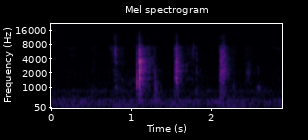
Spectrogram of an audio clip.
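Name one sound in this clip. Playing cards are shuffled with soft, quick slaps and flicks.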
